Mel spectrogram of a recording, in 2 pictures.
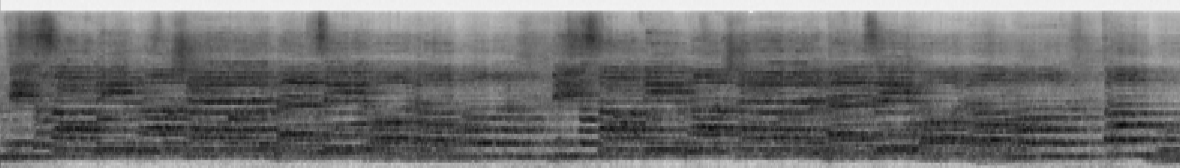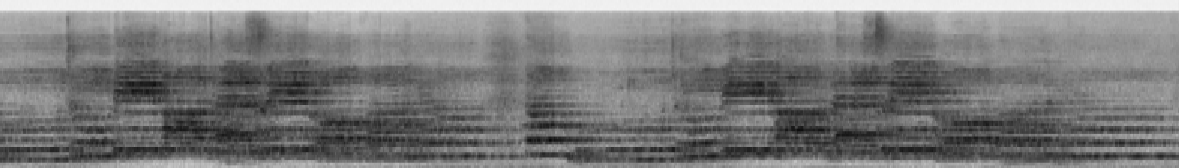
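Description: Women's chamber choir singing a cappella in several parts, with a short breath between phrases near the end.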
